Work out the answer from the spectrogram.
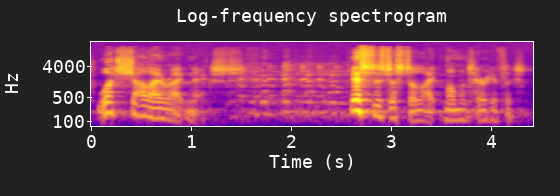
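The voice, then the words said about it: Put-on British accent. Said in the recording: “I gave him a British accent for some reason.”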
